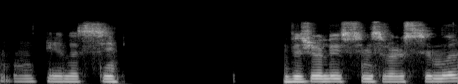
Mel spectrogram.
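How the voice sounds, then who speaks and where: The speech is mumbled at a fairly slow pace. Its intonation is monotone and flat. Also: man, medium pitch for a man. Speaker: DIY tech hobbyist. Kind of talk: tutorial. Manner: mumbling; halting.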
